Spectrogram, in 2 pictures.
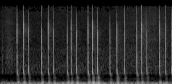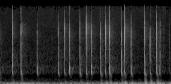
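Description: A plastic board shaped like a shirt is tapped with the fingernails for ASMR. A quick, irregular run of short, dry, bright clicks sounds with no ringing, over a steady low hum.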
